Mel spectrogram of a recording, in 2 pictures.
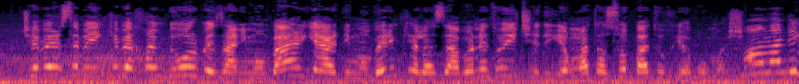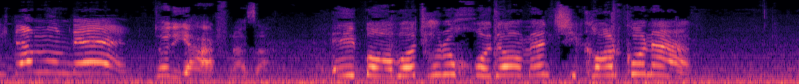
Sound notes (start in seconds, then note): none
